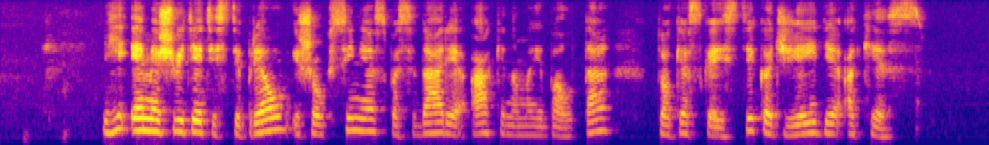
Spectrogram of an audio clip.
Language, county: Lithuanian, Utena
